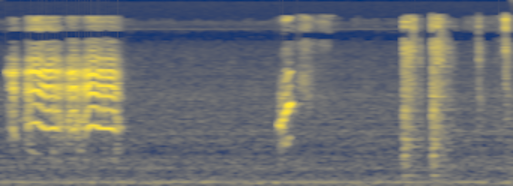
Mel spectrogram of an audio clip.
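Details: Male pet cockatiel chatter: a harsh, buzzy harmonic call of under a second, then a single quick rising chirp, followed by a few dry clicking taps against a steady low hum.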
